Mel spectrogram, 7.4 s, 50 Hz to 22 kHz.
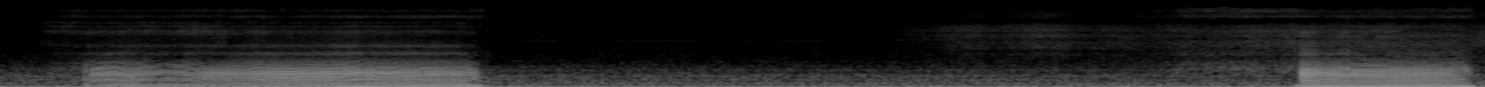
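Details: Maria, a fourteen-year-old fawn female senior pug in Japan, recorded 22 September 2024, gives loud, rasping nasal snores: a long buzzing, harmonic rattle for over two seconds, quiet breathing, then another snore starting near the end.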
